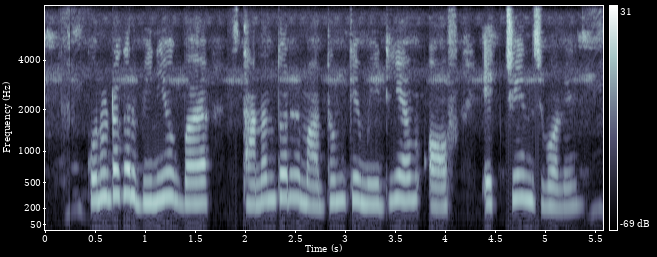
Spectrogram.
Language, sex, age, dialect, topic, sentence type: Bengali, female, 18-24, Northern/Varendri, banking, statement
